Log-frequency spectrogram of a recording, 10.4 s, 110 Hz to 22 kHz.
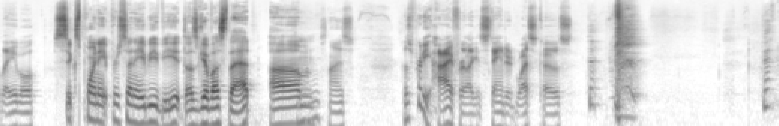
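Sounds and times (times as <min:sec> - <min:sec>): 
speech: 0:00.0 - 0:04.8, 0:05.4 - 0:08.6
person sneezing from hops in the nose while tasting beer: 0:07.9 - 0:08.6.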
